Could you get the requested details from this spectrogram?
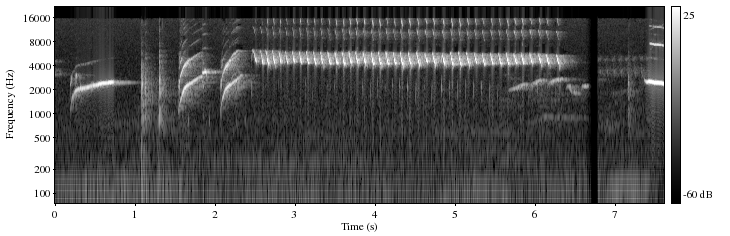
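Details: White-rumped shama lure song for drawing replies from other birds: a few steep rising whistles, then a long, very high, rapid trill lasting about four seconds, closing with soft low notes.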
